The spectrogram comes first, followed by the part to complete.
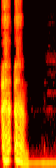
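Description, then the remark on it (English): Two quick, loud coughs, harsh and throaty like clearing the throat, followed by a faint low steady hum. “You were coughing while I was talking.”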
